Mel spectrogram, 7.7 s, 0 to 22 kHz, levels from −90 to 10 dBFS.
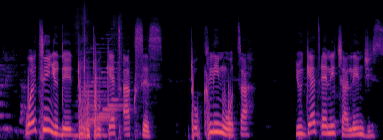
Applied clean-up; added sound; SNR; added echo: classical method log-MMSE.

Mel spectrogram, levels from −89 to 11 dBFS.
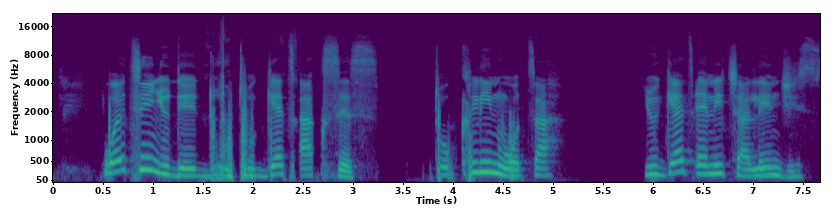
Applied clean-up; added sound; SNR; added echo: neural mask model Resemble Enhance denoiser.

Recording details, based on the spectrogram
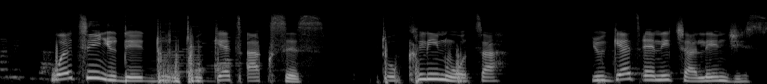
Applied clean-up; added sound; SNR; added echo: neural mask model RNNoise.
